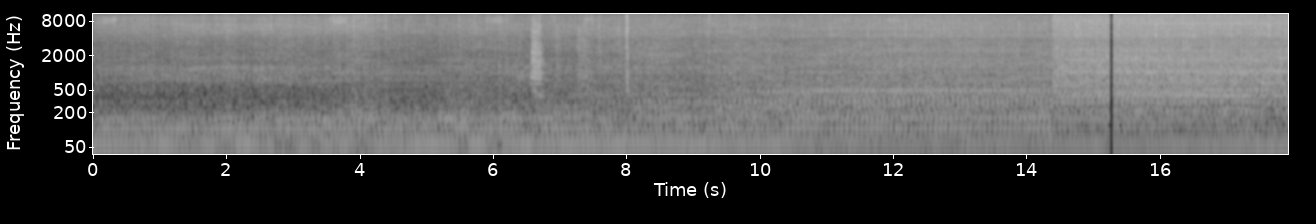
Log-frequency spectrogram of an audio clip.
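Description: An off-road vehicle's engine runs steadily with a loud, low drone. There is a brief rustle about six and a half seconds in, the hiss grows from about fourteen seconds in, and a sharp click comes about a second later.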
